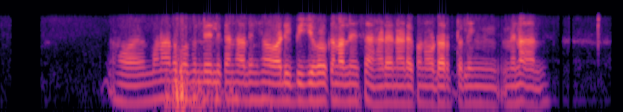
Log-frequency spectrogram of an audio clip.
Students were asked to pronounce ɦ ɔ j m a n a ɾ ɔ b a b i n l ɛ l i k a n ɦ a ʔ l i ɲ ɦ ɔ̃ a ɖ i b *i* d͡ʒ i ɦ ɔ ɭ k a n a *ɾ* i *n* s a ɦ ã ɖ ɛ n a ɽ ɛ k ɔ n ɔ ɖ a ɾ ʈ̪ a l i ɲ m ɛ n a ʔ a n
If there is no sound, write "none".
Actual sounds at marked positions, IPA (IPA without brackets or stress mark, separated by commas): i, l, ɲ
